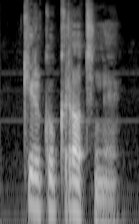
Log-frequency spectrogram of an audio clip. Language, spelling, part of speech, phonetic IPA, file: Polish, kilkukrotny, adjective, [ˌcilkuˈkrɔtnɨ], Pl-kilkukrotny.ogg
